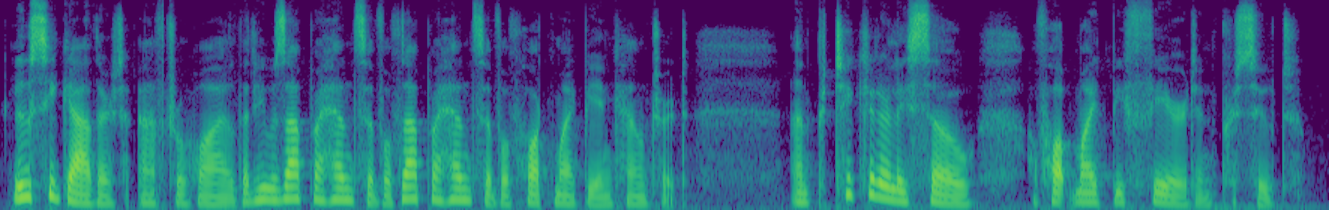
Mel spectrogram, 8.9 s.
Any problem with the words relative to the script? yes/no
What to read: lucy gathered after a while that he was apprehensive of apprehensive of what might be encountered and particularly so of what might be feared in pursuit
no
